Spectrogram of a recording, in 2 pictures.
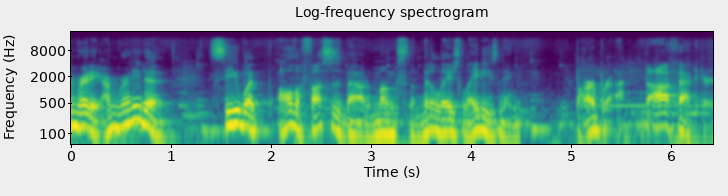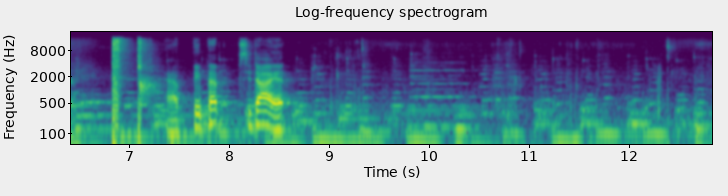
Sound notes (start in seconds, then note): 6.8 soda can pops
